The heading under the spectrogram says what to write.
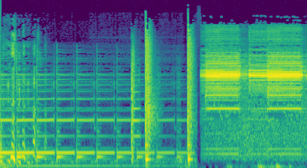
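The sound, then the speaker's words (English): An electronic alarm, set to go off if Ricky Ponting got out in his last match, sounds: first a rapid train of evenly spaced beeping tones, then, after a sharp click, a loud, continuous shrill buzzing ring. “I had this alarm set in case Ricky Ponting goes out in his last match and he has.”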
